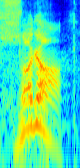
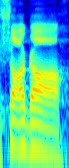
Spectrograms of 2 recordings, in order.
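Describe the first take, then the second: First: The word is said forcefully, with attitude. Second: The word is said flatly, without force. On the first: The speaker calls it right. "You have to say it like that with attitude" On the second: The speaker calls it wrong. "It doesn't work if you say shaga"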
